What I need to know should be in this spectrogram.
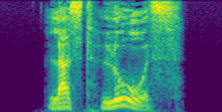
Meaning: inflection of loslassen: 1. second-person plural present 2. plural imperative
- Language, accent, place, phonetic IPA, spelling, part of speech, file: German, Germany, Berlin, [ˌlast ˈloːs], lasst los, verb, De-lasst los.ogg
